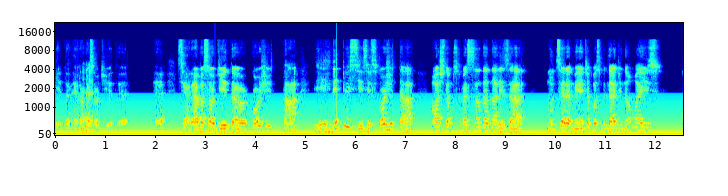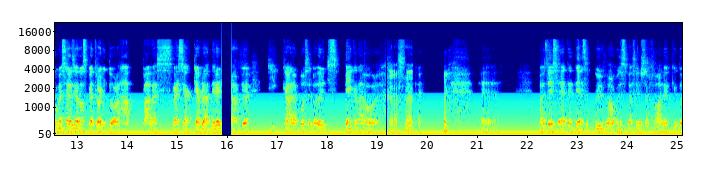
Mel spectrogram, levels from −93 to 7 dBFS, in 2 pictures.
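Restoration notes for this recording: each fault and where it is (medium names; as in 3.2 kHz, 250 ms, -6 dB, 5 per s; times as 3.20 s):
buzz 50 Hz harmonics 33 -28 dBFS
3.19 s: pop -9 dBFS
5.62 s: pop -10 dBFS
15.88–16.08 s: dropout 202 ms
19.17–19.19 s: dropout 22 ms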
